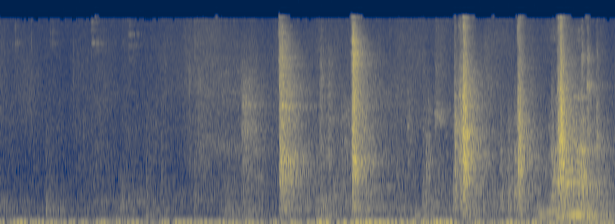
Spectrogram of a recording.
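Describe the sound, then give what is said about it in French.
A door being opened after it was found shut, giving a few clattering knocks and rattles of the latch and frame spread through the second half, fairly loud over a low background rumble. “C'est fermé, tu peux nous ouvrir,”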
